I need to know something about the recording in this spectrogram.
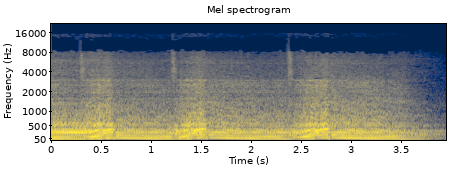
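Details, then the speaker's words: Kia petrol, 127,000 miles, three quick rev blips rise and fall with a rough breathy edge; exhaust blowing, owner suspects a poorly fitted exhaust, not confirmed. "there is my father 127 000 miles on it for a petrol as you can hear the exhaust is blowing"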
